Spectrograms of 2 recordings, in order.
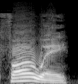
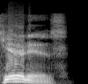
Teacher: In some accents, you may also hear an R-like sound connecting words.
